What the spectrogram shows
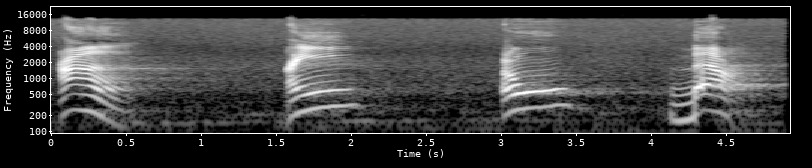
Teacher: pengucapan huruf A dikeluarkan dari tengah-tengah tenggorokan seperti kita mengucapkan huruf H. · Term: huruf Ain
